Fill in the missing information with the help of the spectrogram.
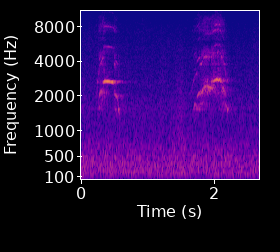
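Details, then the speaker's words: Two short high whistles on each exhalation through a Whistler guide attached to a nasotracheal tube advancing toward the trachea in a breathing patient; the whistle stops if the tube enters the esophagus; ACLS teaching. "as you get it down into the trachea you should still hear it whistle if you go into the esophagus the whistle goes away you know you're in the long pipe"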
